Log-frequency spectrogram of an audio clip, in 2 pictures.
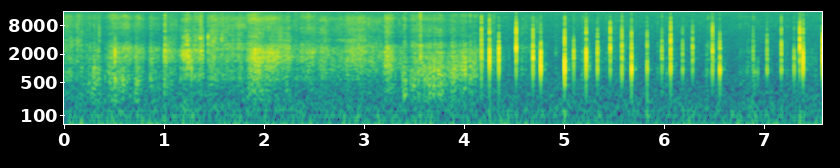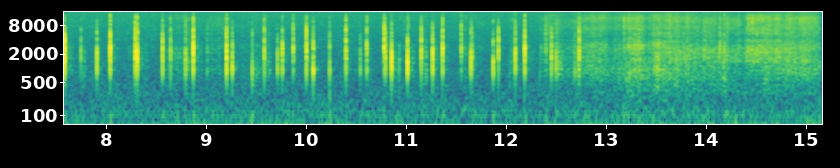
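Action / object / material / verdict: tap / small cardboard gift box / cardboard / none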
